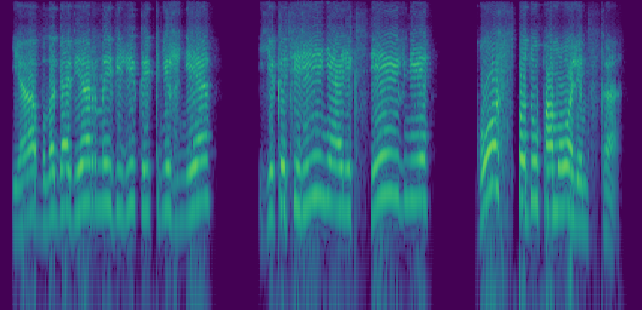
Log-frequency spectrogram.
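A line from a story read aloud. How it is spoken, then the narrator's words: Rumbling bass proclamation. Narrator (Russian): Диакон, ракочущим басом возглашал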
